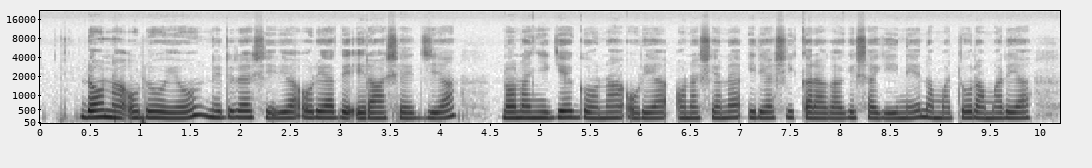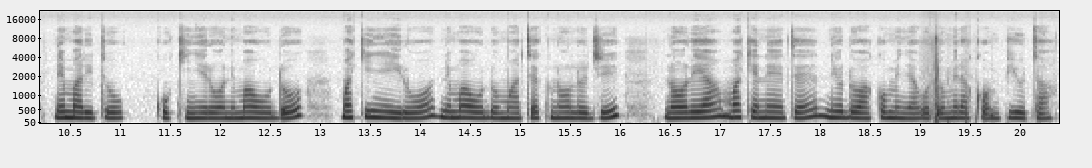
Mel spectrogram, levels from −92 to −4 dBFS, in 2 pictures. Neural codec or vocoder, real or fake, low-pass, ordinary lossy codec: none; real; none; none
